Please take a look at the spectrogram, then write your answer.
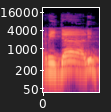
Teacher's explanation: Dibaca tarqiq di dalam 4 tempat. Pertama kalau dia dibaca kasroh, ro-nya kasroh, contohnya rijalin, ri-nya itu tarqiq.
